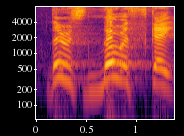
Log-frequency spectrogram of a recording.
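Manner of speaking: booming, very loud, snarling wolf voice. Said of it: "Wolf snarled".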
